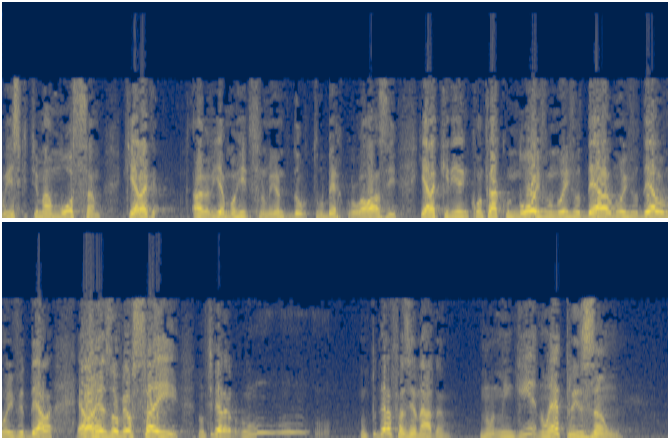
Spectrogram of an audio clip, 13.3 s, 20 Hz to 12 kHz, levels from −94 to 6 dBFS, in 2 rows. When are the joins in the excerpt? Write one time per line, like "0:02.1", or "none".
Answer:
none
